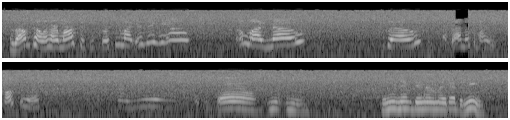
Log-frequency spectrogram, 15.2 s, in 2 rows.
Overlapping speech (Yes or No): No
